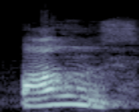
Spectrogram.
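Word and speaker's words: pounce: पाउंस, यहाँ पे सीई को आप देख रहे हैं, सीई लिखा हुआ है, इसे हम सीई का स उच्चारण होता है।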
